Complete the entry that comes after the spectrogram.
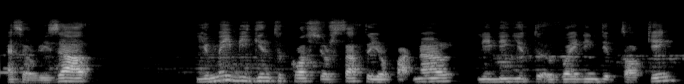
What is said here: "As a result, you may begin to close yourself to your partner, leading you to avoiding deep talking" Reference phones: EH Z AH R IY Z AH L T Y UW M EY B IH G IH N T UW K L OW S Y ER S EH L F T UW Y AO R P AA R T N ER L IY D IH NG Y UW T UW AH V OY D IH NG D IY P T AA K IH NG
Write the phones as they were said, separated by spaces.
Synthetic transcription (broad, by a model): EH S AH R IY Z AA L T Y UW M EY B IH G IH N T UW K OW S Y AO S EH L F T UW Y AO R P AA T N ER L IY D IH NG Y UW T UW AH V OY D IH NG D IY P T AA K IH NG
